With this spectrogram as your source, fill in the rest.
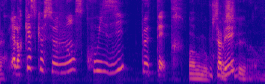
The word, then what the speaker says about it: Squeezie: Ah, Squeezie. Bien prononcé déjà.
